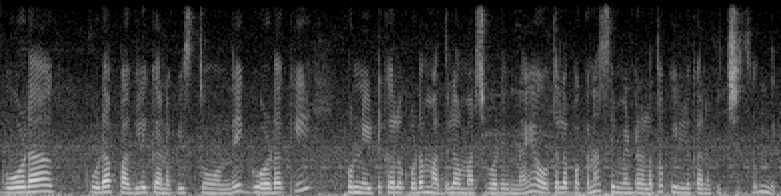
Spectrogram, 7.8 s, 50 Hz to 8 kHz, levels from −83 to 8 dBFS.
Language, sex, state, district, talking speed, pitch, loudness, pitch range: Telugu, female, Telangana, Mahabubabad, 140 wpm, 200 Hz, -18 LUFS, 190-220 Hz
